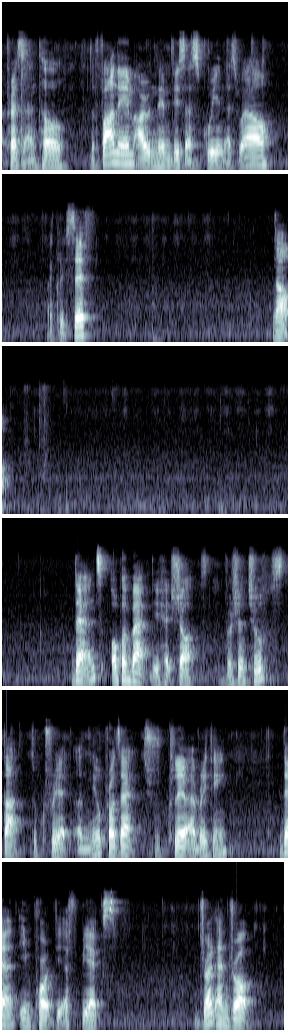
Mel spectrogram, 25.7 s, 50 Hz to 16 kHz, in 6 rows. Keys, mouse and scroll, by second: 0.3 Return, 2.2 click, 2.6-4.4 typing, 5.5 click, 7.3 click, 8.9 click, 8.9-9.4 scroll up 15, 10.2-12.8 drag, 14.5 click, 16.5 click, 17.3 click, 19.8 drag, 20.4 click, 22.9 click, 24.2-25.3 drag.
